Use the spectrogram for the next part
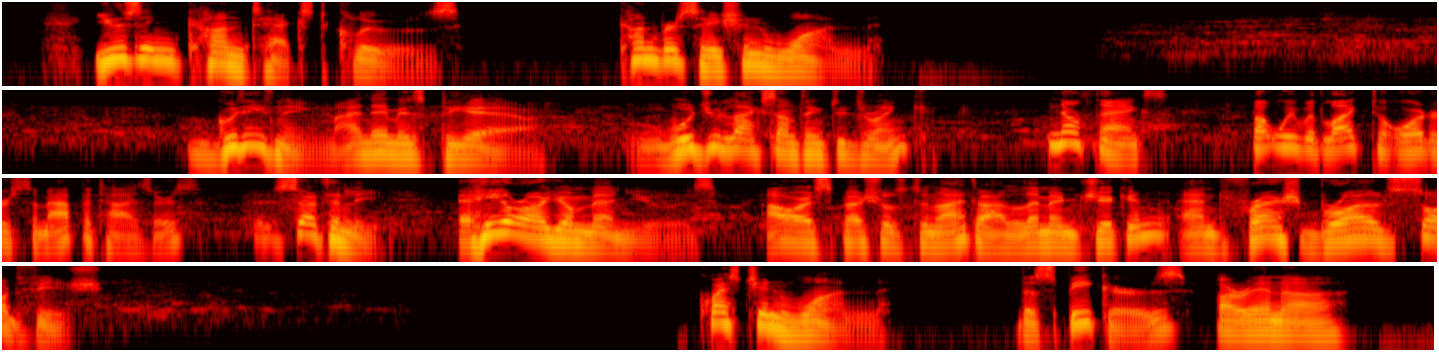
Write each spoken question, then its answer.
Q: The speakers are in a...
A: This is such a beautiful restaurant, Bob.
